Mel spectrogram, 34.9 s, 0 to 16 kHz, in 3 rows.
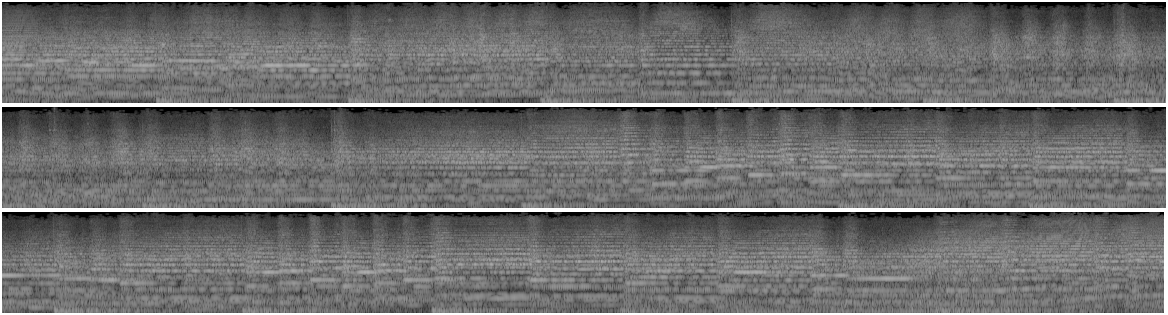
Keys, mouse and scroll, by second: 0.0 click, 0.4 scroll down 2, 0.6 middle click, 1.1 scroll down 1, 1.3 scroll up 1, 1.3-2.1 shift+middle drag, 2.2 scroll up 1, 2.3 shift+middle click, 2.6 middle click, 2.8 click, 3.2 shift+middle click, 3.3 scroll up 1, 3.4 shift+middle click, 3.6 r, 3.7 z, 4.3 click, 4.6 g, 5.1 click, 8.4 drag, 8.8-9.2 drag, 10.0 click, 10.9 a, 11.2 i, 11.7 drag, 12.3 space, 12.4 space, 12.5-13.0 drag, 13.0 space, 13.1 click, 13.9 i, 14.6-15.2 drag, 15.4 scroll up 2, 15.5-15.9 shift+middle drag, 16.1 click, 16.4 g, 17.7 click, 18.2 click, 19.3 i, 19.9-21.8 drag, 21.8 space, 22.1 space, 22.4-23.4 drag, 23.7-24.1 drag, 24.2 click, 26.2 click, 26.2 space, 26.7 space, 27.8 space, 31.1 space, 32.2 space.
